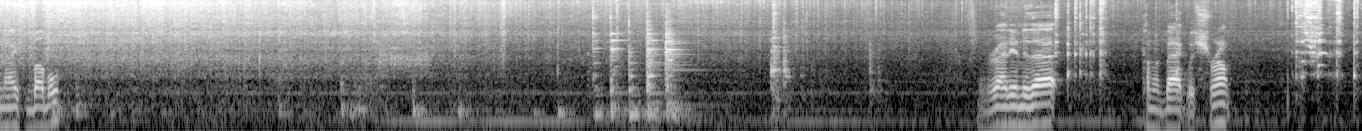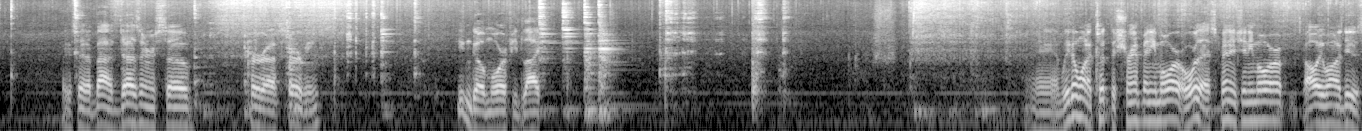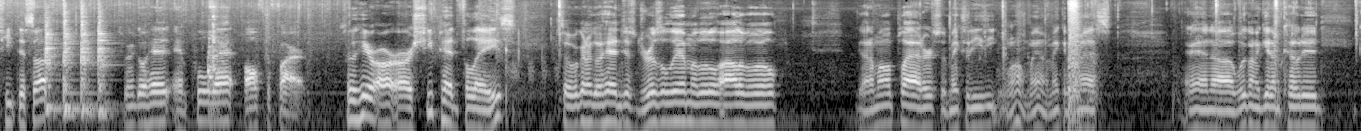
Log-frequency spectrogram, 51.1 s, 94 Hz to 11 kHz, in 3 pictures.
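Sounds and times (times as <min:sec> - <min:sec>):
sauce sizzling and bubbling: 0:00.0 - 0:39.5
wooden spatula knocking on skillet: 0:07.0 - 0:08.6, 0:34.6 - 0:35.6.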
